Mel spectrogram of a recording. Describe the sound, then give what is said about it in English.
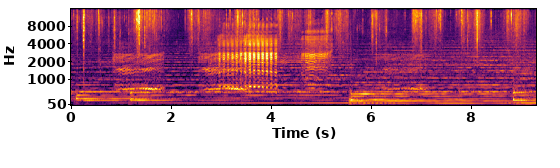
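A herd of sheep being brought home bleat in a wavering, quavering call that rises in the middle, set against a steady, sustained drone of background music that shifts a few times. “I'll get the herd home.”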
